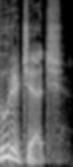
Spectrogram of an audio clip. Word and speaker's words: Buttigieg: It's Pete Buttigieg.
